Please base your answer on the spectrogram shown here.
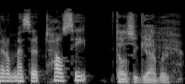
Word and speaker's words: Tulsi Gabbard: Tulsi Gabbard.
